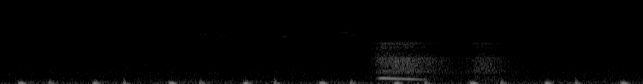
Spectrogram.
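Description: A muffled heartbeat, heard through a person's chest, thumps in a steady double rhythm for several seconds, with a soft breathy exhale rising briefly in the middle. No one speaks.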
